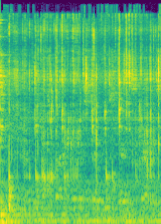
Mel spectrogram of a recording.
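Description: Liquid from a tin of ackee pours out in a soft, steady trickle with scattered drips and splashes, quiet and close, with no talking.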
